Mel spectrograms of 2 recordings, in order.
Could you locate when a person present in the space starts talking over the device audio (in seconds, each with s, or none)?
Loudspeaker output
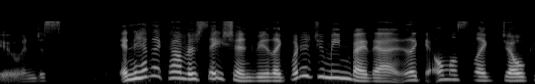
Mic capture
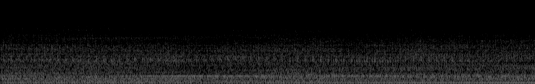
none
